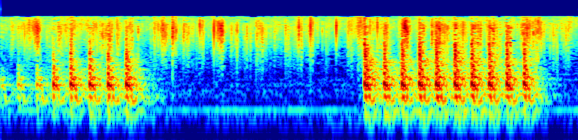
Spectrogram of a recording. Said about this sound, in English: Then somebody must be inside. I'll knock and find out.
